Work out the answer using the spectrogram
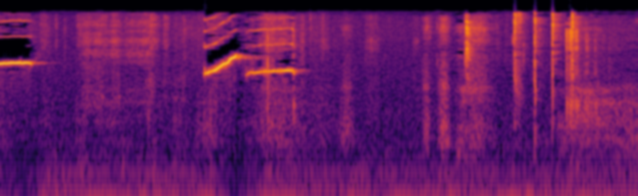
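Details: A pet male cockatiel's siren impersonation: a brief level whistle, then a rising sweep followed by a lower held note, ending in a run of clicks and rustling.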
